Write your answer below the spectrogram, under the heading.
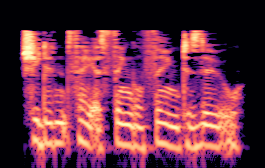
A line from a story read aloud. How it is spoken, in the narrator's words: he said quietly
